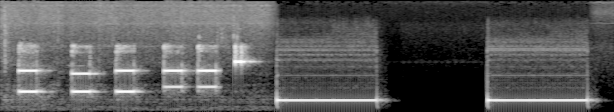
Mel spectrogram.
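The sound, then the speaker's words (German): A quick run of six touch-tone dialing beeps, followed by two long, steady ringback tones separated by a second of silence, as a call is placed to the Münchner Stadtmuseum (Munich City Museum). No voices. “Aber rufen wir doch mal im Münchner Stadtmuseum an.”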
